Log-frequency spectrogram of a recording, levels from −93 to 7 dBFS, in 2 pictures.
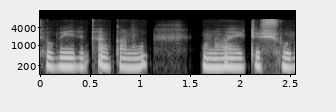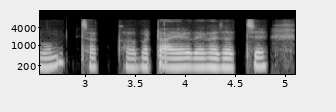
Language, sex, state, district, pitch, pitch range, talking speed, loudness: Bengali, female, Tripura, West Tripura, 180 Hz, 175-190 Hz, 130 wpm, -20 LUFS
